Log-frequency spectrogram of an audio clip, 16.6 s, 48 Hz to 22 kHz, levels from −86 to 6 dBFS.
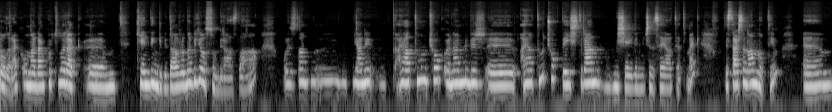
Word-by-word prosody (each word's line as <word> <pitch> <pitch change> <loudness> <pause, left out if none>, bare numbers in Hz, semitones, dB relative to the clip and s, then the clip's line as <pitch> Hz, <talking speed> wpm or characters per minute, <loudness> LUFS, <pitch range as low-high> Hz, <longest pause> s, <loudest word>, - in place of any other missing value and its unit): olarak, 195 0 -2
onlardan 200 -2 +2
kurtularak, 220 -2 0
emm 195 0 +1 0.4
kendin 215 -1 +5
gibi 180 -2 -6
davranabiliyorsun 215 +1 +1
biraz 155 -1 -8
daha. 165 +6 -9 0.5
O 225 - -8
yüzden, 235 +2 -3
ııı, 260 +1 -8 0.4
yani 240 +1 +2 0.4
hayatımın 240 +4 0
çok 270 0 -1
önemli 235 +1 +3
bir, 230 -1 0
eee, 205 0 +1
hayatımı 235 +8 -2
çok 295 -1 -1
değiştiren 235 +2 +3
bir 190 0 -3
şey 185 -2 +2
benim 175 -1 -7
için 185 +1 0
seyahat 175 0 -1
etmek. - - -9 0.5
İstersen 215 +3 +5
anlatayım. 225 - 0 0.5
Emm, 205 +2 0
215 Hz, 110 wpm, -21 LUFS, 195-235 Hz, 0.5 s, kendin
